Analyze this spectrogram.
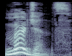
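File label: "mergence", British English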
